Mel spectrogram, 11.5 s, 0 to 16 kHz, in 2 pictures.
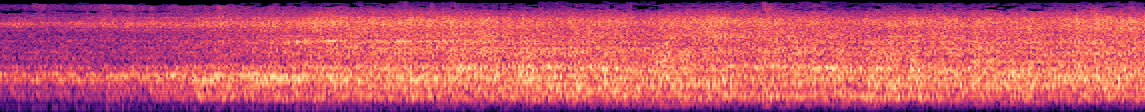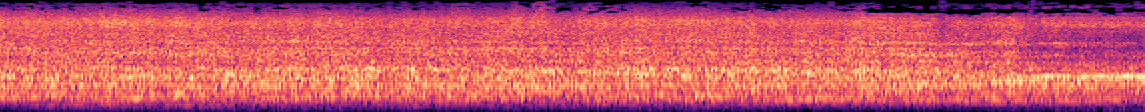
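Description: A PKP EN57 electric multiple unit train, three units coupled, passing close by at speed: the rushing rail noise of its wheels and cars swells about a second in and stays loud and steady as the cars go by.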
